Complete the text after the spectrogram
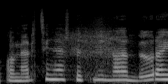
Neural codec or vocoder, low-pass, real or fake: codec, 44.1 kHz, 2.6 kbps, DAC; 14.4 kHz; fake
